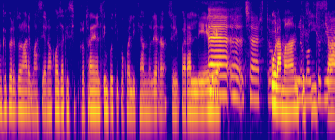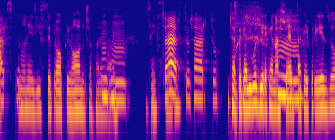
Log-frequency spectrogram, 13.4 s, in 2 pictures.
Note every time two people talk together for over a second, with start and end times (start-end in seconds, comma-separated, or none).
5.4-7.2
